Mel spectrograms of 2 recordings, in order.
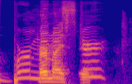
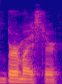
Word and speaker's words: Burmeister: butcher it the burm the bur Minister it's Burmeister Burmeister thank you with a 2.0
